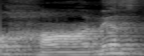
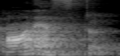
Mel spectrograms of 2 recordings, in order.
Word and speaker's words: honest: तो मेरी बात सुनिएगा, ये जो HONEST है इसको हानेस्ट नहीं पढ़ते हैं, एच को ढांक देते हैं, ओ से इसका प्रोनाउंसिएशन निकलता है ऑनेस्ट।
